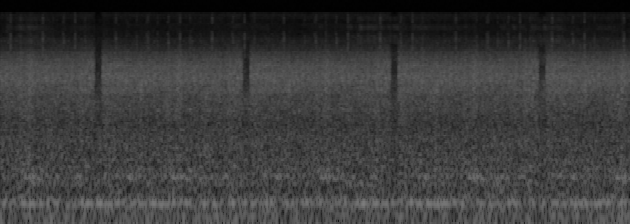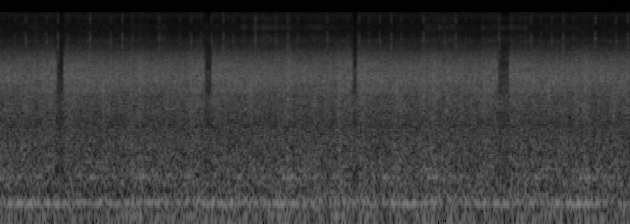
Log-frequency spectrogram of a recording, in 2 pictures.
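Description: Train wheels rumble over the rails.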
